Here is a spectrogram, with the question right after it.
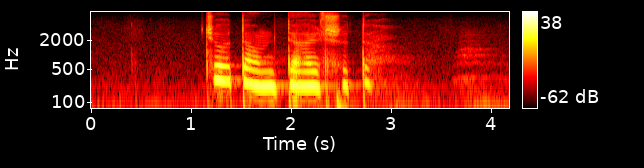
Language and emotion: Russian, sad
